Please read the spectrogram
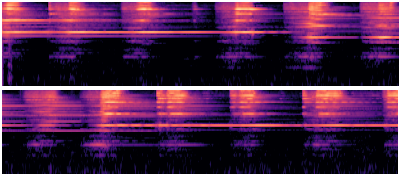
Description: High pitched ringing and vibrations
